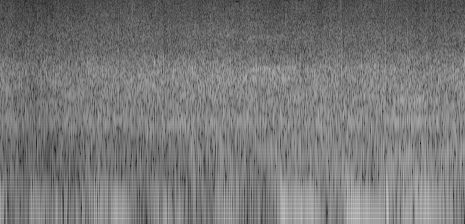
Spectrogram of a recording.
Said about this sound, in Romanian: Aplauze încă o dată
